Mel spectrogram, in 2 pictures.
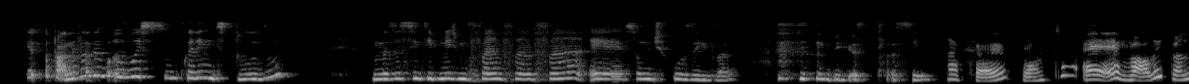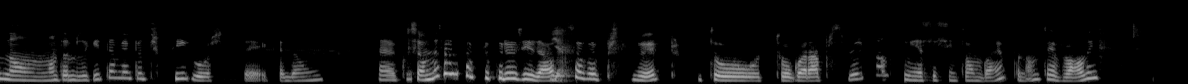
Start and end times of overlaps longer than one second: none

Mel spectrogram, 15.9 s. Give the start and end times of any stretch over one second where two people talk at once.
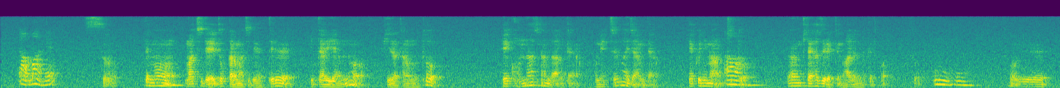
none

